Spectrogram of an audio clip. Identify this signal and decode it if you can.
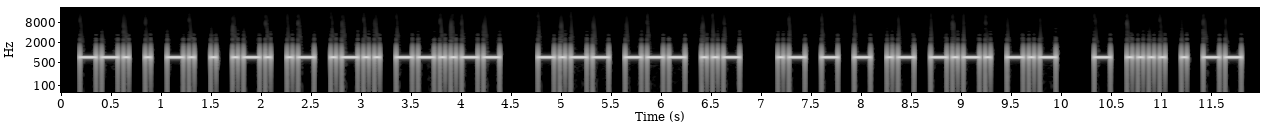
Morse code, heard as a keyed tone, about 22 wpm, 700 Hz. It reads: GENERAL, YOU ATTACK THEM
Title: Sentences from Top 1500 Words 22wpm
